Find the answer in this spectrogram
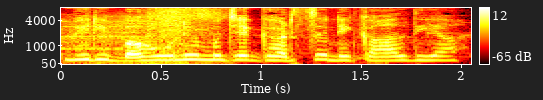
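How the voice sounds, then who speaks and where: A woman voicing a gentle, pleading old mother-in-law in a storybook tale, speaking softly and meekly. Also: mid-range voice, fairly even intonation, moderate pace, breathy edge, faint music behind, lightly acted. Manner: soft, meek and pleading. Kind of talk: storybook voice acting.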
